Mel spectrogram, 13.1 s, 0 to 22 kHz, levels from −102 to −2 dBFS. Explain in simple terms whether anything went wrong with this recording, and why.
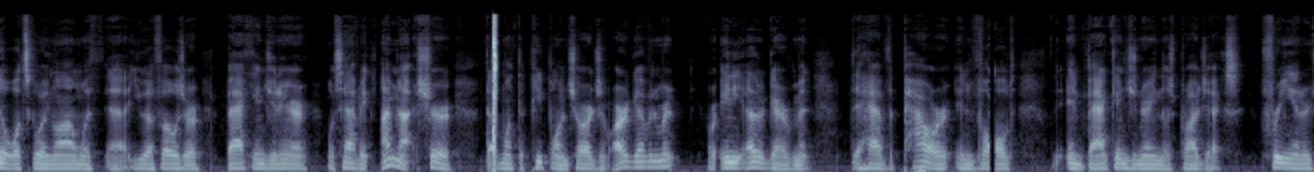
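Yes: damaged data in a compressed stream causes brief glitches at 1.79 s (after "going on with uh"), 4.90 s (after "happening I'm not sure") and 9.87 s (after "to have the power"). The decoder misreads corrupted bytes and loses its place.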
